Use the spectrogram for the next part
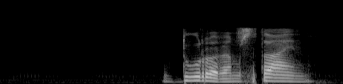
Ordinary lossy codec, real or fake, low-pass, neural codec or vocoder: AAC, 24 kbps; fake; 5.4 kHz; vocoder, 44.1 kHz, 128 mel bands every 512 samples, BigVGAN v2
